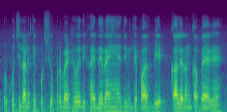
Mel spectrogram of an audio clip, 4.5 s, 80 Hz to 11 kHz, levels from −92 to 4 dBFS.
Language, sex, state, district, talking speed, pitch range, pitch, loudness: Hindi, male, Uttar Pradesh, Shamli, 265 wpm, 120-130 Hz, 125 Hz, -19 LUFS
